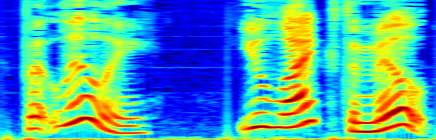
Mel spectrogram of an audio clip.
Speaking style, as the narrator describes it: cried Mickey

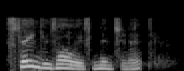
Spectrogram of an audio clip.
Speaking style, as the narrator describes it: sighed Elnora

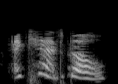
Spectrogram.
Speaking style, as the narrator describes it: she sobbed

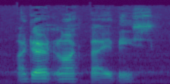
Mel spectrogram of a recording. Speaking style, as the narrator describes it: said to the boy coldly

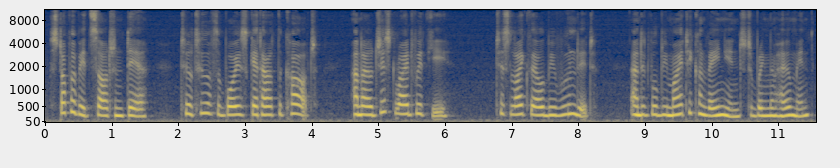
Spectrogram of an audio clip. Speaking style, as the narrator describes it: the voice of Betty was heard, exclaiming

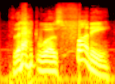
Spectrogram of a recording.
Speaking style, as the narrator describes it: laughed Button-Bright

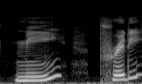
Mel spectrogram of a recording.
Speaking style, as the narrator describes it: scoffed the woman bitterly

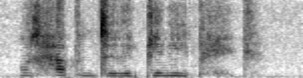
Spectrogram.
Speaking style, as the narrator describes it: Alice whispered

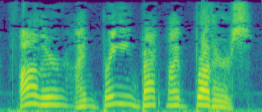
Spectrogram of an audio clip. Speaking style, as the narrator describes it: cried Ernest

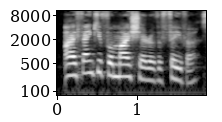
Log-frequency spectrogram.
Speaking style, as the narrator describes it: said Elizabeth

